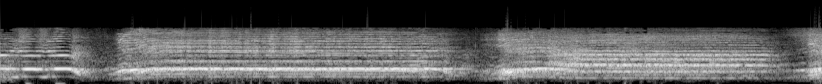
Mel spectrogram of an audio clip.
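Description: A group of voices singing together, holding two long notes of about three seconds each, with a short break between them about four and a half seconds in.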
